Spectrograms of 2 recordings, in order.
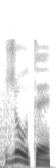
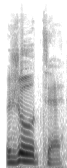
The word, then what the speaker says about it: żółty: It's really hard for it's notorious for English people not to be able to pronounce. It's this word. Żółty. Żółty.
